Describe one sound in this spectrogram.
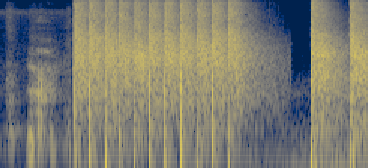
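A gun fires in rapid bursts outdoors, echoing through trees.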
